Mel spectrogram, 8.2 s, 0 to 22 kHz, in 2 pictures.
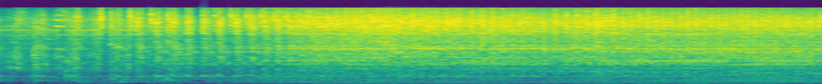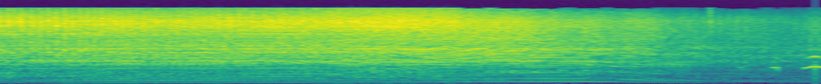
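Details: Toyota 22R four-cylinder after a mud event, restarted after throwing a rod out the side of the block; harsh heavy hammering every turn under a ragged roar, sparks flying off the crankshaft — rod knock, connecting rod let go.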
